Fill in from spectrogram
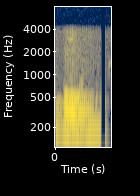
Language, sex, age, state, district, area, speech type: Urdu, female, 45-60, Uttar Pradesh, Rampur, urban, conversation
